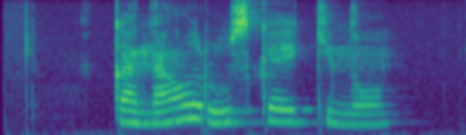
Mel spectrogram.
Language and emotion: Russian, neutral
